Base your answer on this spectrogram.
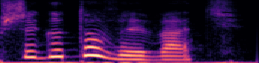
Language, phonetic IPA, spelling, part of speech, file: Polish, [ˌpʃɨɡɔtɔˈvɨvat͡ɕ], przygotowywać, verb, Pl-przygotowywać.ogg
